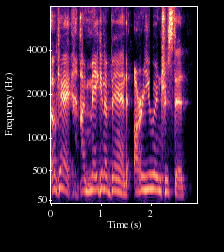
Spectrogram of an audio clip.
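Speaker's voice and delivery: blasting, high-pitched shout in character voice. Playing a character who blasts through a door, in-character shout. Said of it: "He blasts through the door and just shouts".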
